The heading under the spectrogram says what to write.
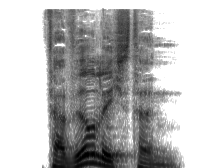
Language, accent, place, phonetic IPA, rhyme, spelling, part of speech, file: German, Germany, Berlin, [fɛɐ̯ˈvɪʁlɪçstn̩], -ɪʁlɪçstn̩, verwirrlichsten, adjective, De-verwirrlichsten.ogg
- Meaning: 1. superlative degree of verwirrlich 2. inflection of verwirrlich: strong genitive masculine/neuter singular superlative degree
